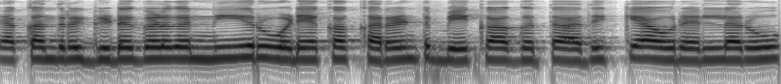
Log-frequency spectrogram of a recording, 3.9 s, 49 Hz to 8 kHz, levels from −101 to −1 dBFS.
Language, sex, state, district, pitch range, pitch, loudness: Kannada, female, Karnataka, Raichur, 215-230 Hz, 225 Hz, -14 LUFS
